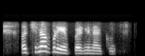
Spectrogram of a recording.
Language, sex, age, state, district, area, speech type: Telugu, female, 18-30, Telangana, Jangaon, rural, conversation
